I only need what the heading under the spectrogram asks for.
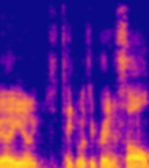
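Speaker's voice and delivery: usual speaking voice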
